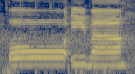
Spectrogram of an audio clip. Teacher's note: قا میں مد متصل ہے، 4 الفی مد ہے، 4 الف کے برابر ہم نے اس کو پھر کھینچ کر پڑھنا ہے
